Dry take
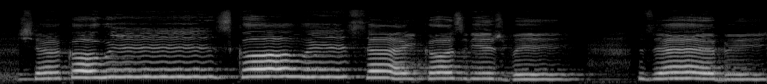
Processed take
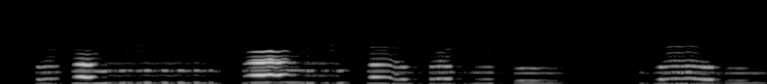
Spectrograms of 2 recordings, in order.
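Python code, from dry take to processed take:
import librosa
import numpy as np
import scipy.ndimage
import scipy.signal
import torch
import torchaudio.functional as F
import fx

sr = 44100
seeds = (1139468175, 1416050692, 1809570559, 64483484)

y = fx.hum_notches(x, sr, base_hz=50, count=10)
y = y * np.sin(2.0 * np.pi * 290.0 * np.arange(len(y)) / sr)
y = fx.spectral_expand(y, sr, expansion=2.5)
y = y * librosa.db_to_amplitude(2.5)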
